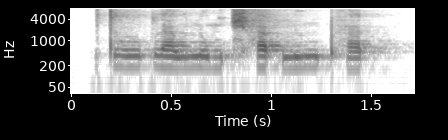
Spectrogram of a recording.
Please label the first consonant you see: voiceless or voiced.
voiceless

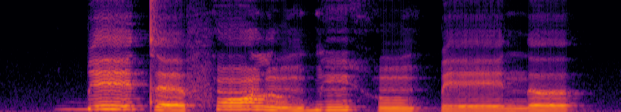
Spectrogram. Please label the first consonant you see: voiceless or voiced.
voiced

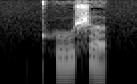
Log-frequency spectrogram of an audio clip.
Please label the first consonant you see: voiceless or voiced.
voiceless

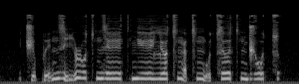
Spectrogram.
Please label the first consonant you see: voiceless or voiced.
voiceless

